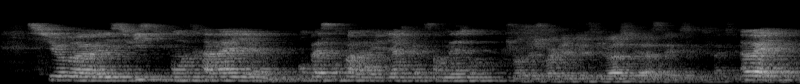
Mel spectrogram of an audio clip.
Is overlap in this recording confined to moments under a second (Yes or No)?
Yes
